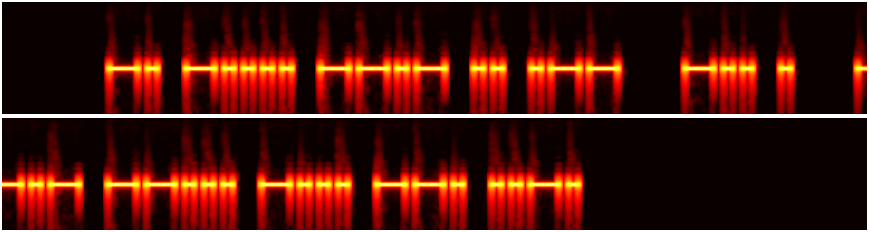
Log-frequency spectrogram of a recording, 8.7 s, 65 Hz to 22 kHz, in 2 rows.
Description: Morse code, heard as a keyed tone, about 25 wpm, 700 Hz. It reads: N6QIW DE K7BGF
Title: USA Callsign DE Callsign - 5 Characters - 25wpm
